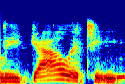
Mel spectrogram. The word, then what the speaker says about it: legality: So legal, the A is weak, but in legality, it's strong.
